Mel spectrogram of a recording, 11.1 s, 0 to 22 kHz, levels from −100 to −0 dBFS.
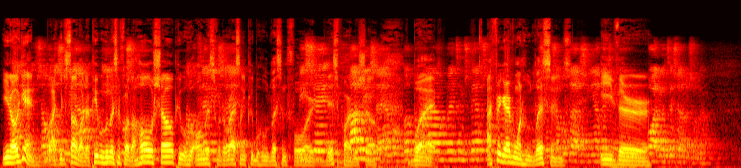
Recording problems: voice in the background; loud; throughout; 8 dB below the speech

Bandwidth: 14 kHz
